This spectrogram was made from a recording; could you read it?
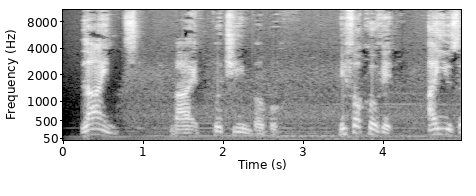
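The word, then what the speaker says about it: Pukki: Oh, Pookie is the Norwich player. This is Pucci, not Pookie.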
